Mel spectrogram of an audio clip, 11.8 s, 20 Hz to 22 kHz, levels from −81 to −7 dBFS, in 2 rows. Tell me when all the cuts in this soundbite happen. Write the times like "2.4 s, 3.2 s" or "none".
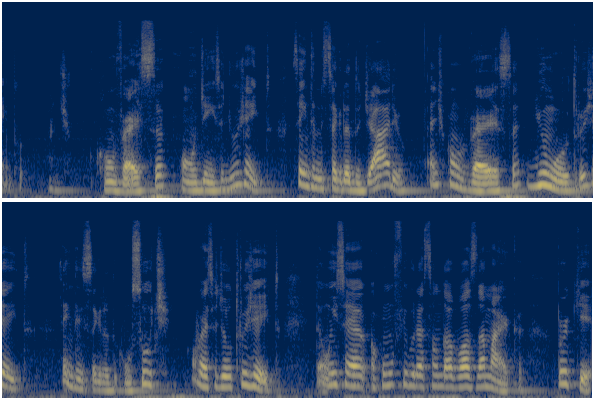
2.8 s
